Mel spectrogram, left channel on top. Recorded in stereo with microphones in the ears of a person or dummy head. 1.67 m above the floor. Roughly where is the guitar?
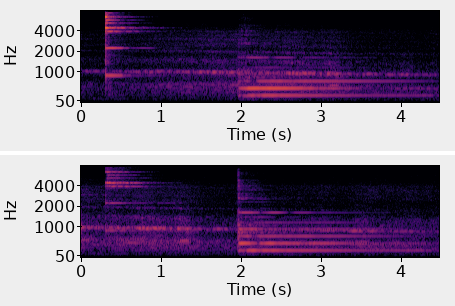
Right.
